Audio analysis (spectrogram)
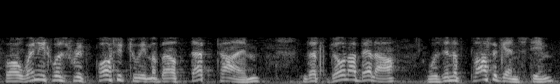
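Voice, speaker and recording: High-voiced man narrating vintage radio drama. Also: lively intonation, moderate pace. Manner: formal, chronicle-like delivery. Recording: tinny, hissy old radio recording.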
